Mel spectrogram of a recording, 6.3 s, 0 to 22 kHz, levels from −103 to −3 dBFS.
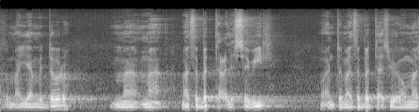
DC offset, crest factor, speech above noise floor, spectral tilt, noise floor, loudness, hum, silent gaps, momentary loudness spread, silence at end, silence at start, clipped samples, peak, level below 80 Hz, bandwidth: under 0.1%; 14 dB; 23 dB; -4.5 dB/octave; -39 dBFS; -16 LUFS; none; none; 16 LU; 0 s; 0 s; under 0.1%; -2 dBFS; -56 dBFS; 16 kHz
